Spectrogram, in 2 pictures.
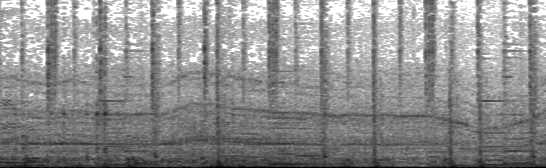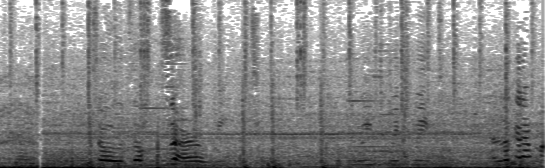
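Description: Background music over the low rumble of a side-by-side utility vehicle's engine driving along a dirt track.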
